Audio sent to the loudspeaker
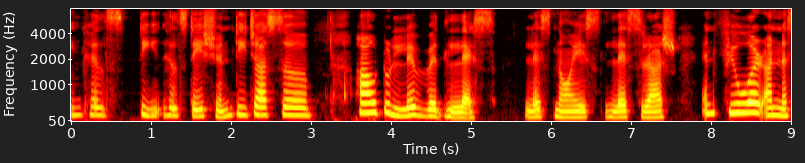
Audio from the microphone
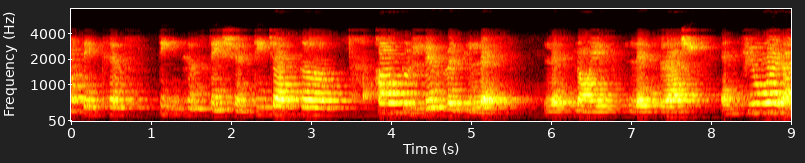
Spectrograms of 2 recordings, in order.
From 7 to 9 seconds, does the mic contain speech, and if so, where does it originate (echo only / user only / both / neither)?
echo only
